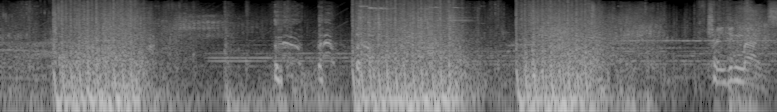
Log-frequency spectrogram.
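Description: Video game gunfire in StarRupture comes in several long, loud automatic bursts separated by pauses, with electronic beeps and brief voice chatter between the volleys.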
